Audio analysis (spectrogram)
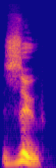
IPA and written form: zuː (zoo)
